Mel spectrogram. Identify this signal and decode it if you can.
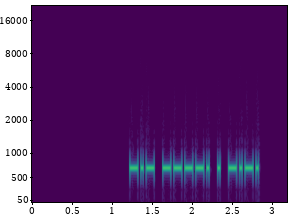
Morse code, heard as a keyed tone, about 36 wpm, 700 Hz. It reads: K9EC
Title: USA Call Signs - 4 Characters - 4x Character Spacing - 35wpm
